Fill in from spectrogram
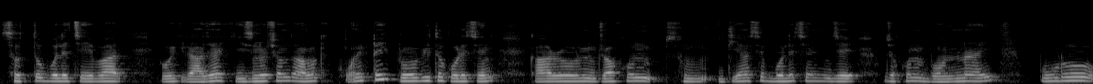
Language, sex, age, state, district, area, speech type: Bengali, male, 18-30, West Bengal, North 24 Parganas, urban, spontaneous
